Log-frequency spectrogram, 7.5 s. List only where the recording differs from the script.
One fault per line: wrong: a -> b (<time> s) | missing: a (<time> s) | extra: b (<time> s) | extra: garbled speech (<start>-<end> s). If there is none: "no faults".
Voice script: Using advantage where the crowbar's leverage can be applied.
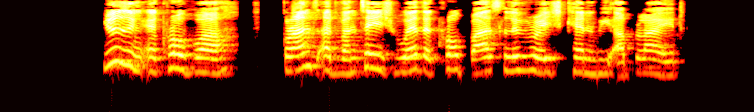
extra: a crowbar grants (1.5 s)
